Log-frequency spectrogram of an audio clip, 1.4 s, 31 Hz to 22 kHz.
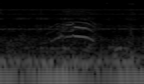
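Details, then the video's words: A two-year-old Persian cat giving birth for the third time: one soft, arching meow lasting about half a second, rising then falling, heard faintly over a steady low electrical hum. "Pang 3rd time na panganganak ng 2 year old Persian Cat ko."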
